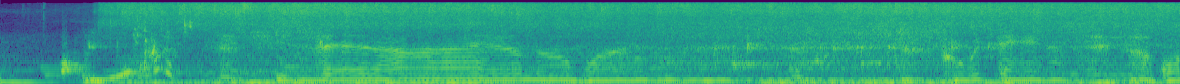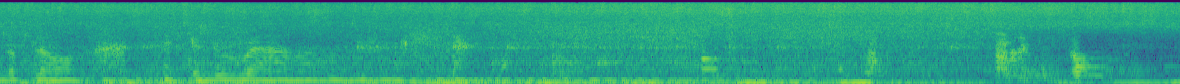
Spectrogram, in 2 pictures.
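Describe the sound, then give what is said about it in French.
A steady hiss of running shower water fills the bathroom while a man sings under the shower, his voice rising and falling in melodic phrases over the constant spray. “Et voici qu'un chanteur que vous connaissez bien chante sous sa douche.”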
